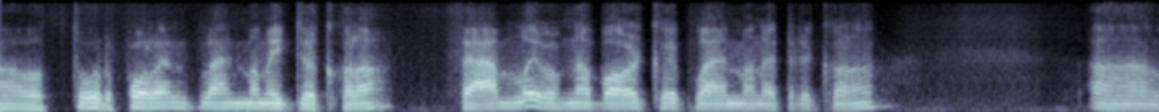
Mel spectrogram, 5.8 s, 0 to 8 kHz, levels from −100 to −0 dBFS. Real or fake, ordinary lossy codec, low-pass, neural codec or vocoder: fake; none; 7.2 kHz; codec, 16 kHz in and 24 kHz out, 0.4 kbps, LongCat-Audio-Codec, fine tuned four codebook decoder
